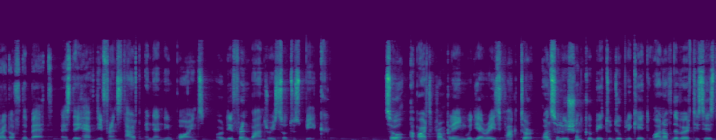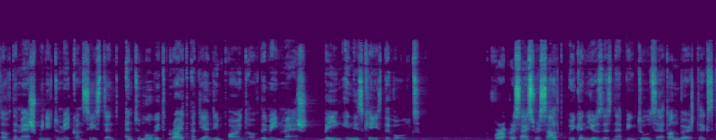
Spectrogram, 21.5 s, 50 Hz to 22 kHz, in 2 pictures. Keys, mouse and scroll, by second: 2.2-7.3 ctrl+middle drag, 7.3 Tab, 7.7 1, 8.6 click, 10.1 shift+d, 14.9 Tab, 15.1 click, 16.9 click, 18.3 click, 18.6 Tab, 20.3 click.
